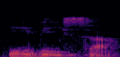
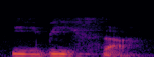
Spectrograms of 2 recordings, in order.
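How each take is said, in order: First: It is said with a Latin American accent. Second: It is said with a Castilian accent.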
